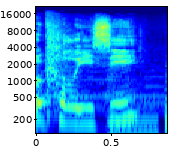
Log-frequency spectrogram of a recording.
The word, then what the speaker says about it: Calisi: I'm Vito Calisi. With me is Dad Jonathan Barron. Why are you shaking your head? Is it because I've already said a different way of how to say my name? – Yeah, I was expecting Calise.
